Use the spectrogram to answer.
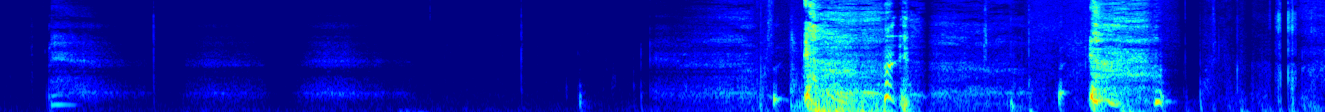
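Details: Attempt to imitate a barking cough: quiet breathing noises, then two forceful, harsh voluntary coughs without a clear barking tone.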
